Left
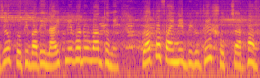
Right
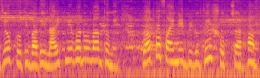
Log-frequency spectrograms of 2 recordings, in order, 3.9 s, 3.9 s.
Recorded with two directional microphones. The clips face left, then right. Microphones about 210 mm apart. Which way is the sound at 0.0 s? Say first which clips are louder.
Left 3 dB; 15° left (ahead or behind).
